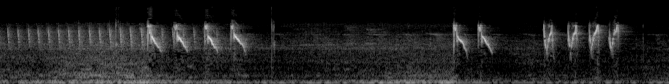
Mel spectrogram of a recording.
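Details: Bar-winged prinia in song to prompt other birds: a fast ticking trill that slows into loud, sharply falling whistled chirps, a pause, then another rapid series of descending chirps.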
